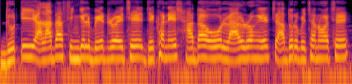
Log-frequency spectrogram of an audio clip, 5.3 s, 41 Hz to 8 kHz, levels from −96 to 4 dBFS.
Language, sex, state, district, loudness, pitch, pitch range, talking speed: Bengali, male, West Bengal, Cooch Behar, -14 LUFS, 215 Hz, 205-225 Hz, 145 wpm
